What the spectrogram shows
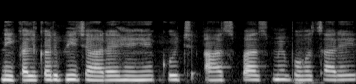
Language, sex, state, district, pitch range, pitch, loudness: Hindi, female, Bihar, Patna, 200-215 Hz, 210 Hz, -15 LUFS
